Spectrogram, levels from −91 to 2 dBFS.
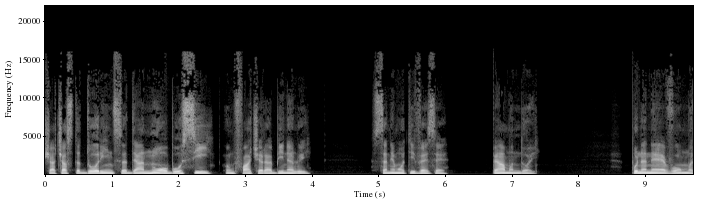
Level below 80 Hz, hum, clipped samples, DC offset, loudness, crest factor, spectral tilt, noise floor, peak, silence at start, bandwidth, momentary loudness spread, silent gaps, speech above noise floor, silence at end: -54 dBFS; none; under 0.1%; under 0.1%; -17 LUFS; 16 dB; -6.5 dB/octave; -83 dBFS; -2 dBFS; 0 s; 16 kHz; 10 LU; none; 68 dB; 0 s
